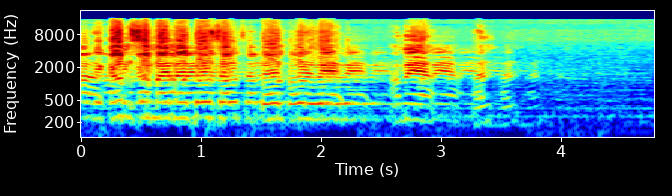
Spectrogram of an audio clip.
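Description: A man speaks loudly through a loudspeaker.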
